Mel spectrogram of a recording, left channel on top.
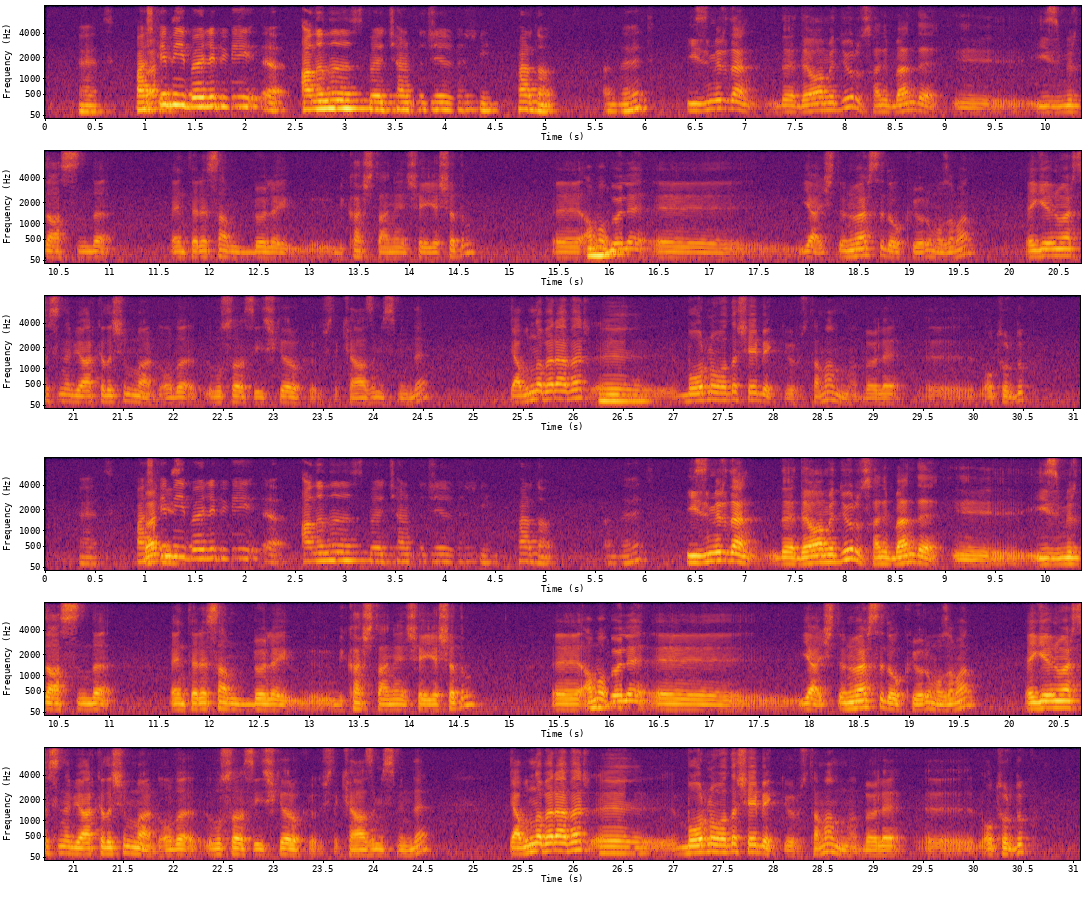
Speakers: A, on the left; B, on the right.
A: Evet. Başka
B: Ben İz-
A: bir böyle bir e, anınız böyle çarpıcı şey. Pardon. Pardon, Evet.
B: İzmir'den de devam ediyoruz. Hani ben de e, İzmir'de aslında enteresan böyle e, birkaç tane şey yaşadım. E, ama
A: Hı hı.
B: böyle e, ya işte üniversitede okuyorum o zaman. Ege Üniversitesi'nde bir arkadaşım vardı. Orada uluslararası ilişkiler okuyordu işte Kazım isminde. Ya bununla beraber
A: Ne güzel.
B: e, Bornova'da şey bekliyoruz tamam mı? Böyle e, oturduk.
